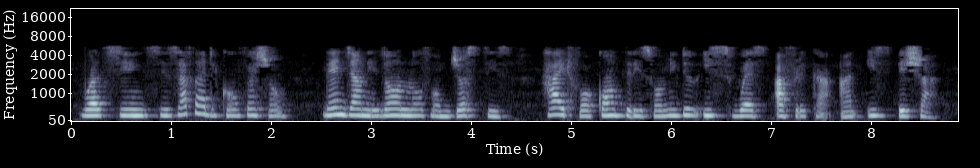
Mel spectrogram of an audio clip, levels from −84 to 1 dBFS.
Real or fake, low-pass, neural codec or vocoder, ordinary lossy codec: fake; 5.4 kHz; codec, 24 kHz, 0.9 kbps, WavTokenizer, small release; MP3, 24 kbps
